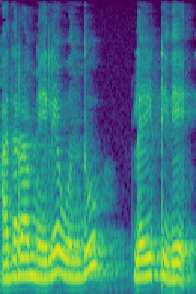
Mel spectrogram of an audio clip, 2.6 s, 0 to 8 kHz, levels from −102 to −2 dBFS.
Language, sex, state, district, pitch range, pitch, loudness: Kannada, female, Karnataka, Bangalore, 170-195 Hz, 185 Hz, -12 LUFS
